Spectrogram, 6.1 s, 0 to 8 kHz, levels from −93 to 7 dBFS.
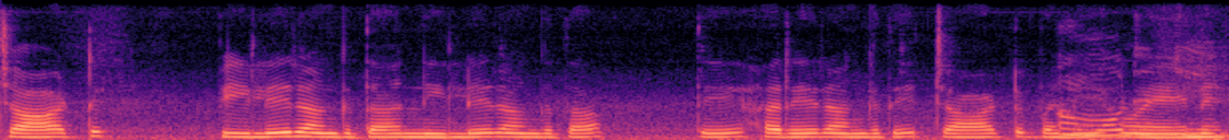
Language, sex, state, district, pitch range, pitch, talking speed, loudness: Punjabi, female, Punjab, Pathankot, 200-215 Hz, 205 Hz, 145 wpm, -15 LUFS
